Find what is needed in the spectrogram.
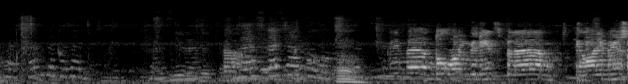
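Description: Voices talking. From about four seconds in, a high-pitched voice grows louder: a video call played from a smartphone and picked up by a hand microphone held against it.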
